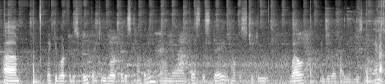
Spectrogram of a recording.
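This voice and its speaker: A man's voice: medium pitch, fairly even intonation, fairly quick, rough recording. A man chatting casually to a livestream while he eats, talking between bites with savoring hums. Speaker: livestream host. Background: music.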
